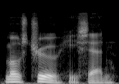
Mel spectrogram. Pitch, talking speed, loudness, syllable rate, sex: 95 Hz, 200 wpm, -17 LUFS, 3.8 syllables/s, male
